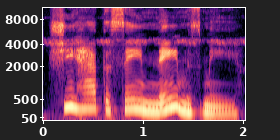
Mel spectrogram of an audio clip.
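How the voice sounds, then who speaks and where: A woman's voice: mid-range voice, big pitch swings, measured pace, mellow. A young woman playing a jealous, flustered roommate with a secret crush in an intimate romantic audio roleplay, speaking in a hesitant, conversational way. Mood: disbelieving, flustered. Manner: conversational, hesitant, sighing, emotionally exposed.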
